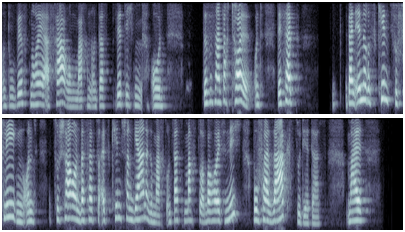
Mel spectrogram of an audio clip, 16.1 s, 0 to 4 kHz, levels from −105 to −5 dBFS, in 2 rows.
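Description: It's a speech clip that came through a narrowband call path, with nothing above 4 kHz, which fits G.711 mu-law at 64 kbps. At 2.8 s, right after "und das wird dich", there's a skip ahead: about a second and a half of audio just isn't there, and playback jumps straight to later material with no gap or fill. That's what you get when a chunk is lost in transit or thrown out by an overflowing jitter buffer while newer audio was already queued up. Right after that the receiver is clearly trying to shed the built-up delay, because you get jitter buffer speed-up in three stretches. From 3.60 to 5.13 s it runs at about 107%, trimming roughly a tenth of a second. From 5.55 to 9.88 s, ending just before "du als", it's at about 112% and drops around half a second, so that's where it sounds most hurried. From 10.29 to 12.66 s, after "du als", it's at about 106%, losing something like 150 ms. The way it works is the buffer cuts out tiny pitch-period-sized slivers over and over, so the pitch stays put but everything comes out faster.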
